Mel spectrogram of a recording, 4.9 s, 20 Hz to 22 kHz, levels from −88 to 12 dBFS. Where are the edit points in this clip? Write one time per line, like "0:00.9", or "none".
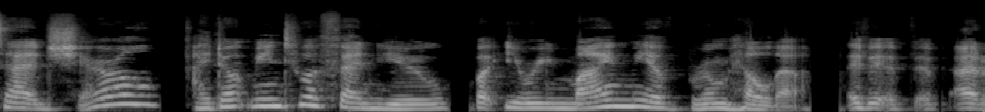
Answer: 0:00.9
